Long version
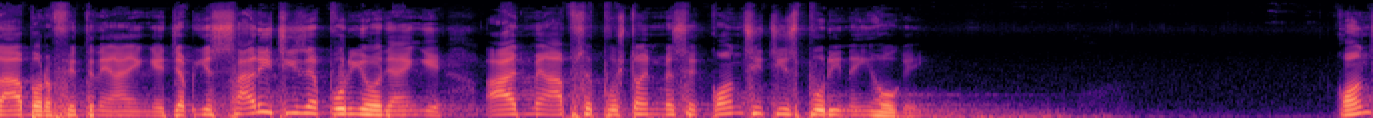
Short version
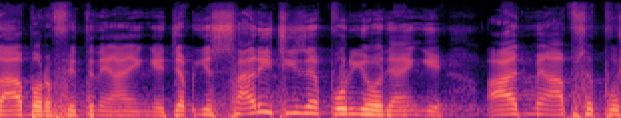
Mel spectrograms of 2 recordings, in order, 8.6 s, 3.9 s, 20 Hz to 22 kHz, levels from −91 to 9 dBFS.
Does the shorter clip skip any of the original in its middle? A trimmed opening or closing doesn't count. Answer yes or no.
no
